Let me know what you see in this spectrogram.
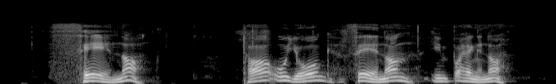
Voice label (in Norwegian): fena, Numedalsmål; Ta o jåg fenan inn på hegna.; I Uvdal brukt om sauersjå og fena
